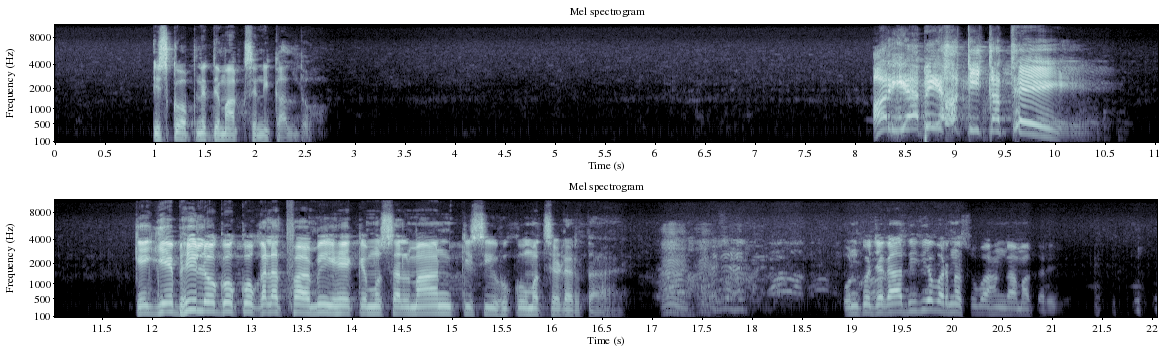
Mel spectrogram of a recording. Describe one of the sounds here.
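A man speaks forcefully into a microphone over a loudspeaker, with long pauses.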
